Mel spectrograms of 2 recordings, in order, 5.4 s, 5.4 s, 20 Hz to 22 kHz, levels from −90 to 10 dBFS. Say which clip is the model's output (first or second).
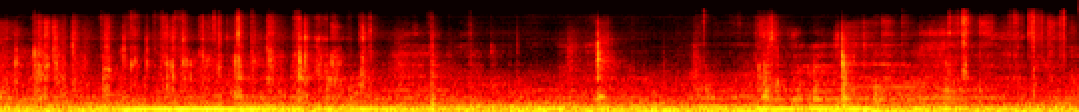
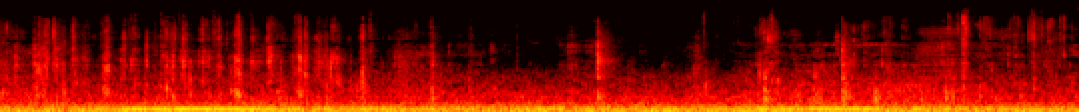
first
